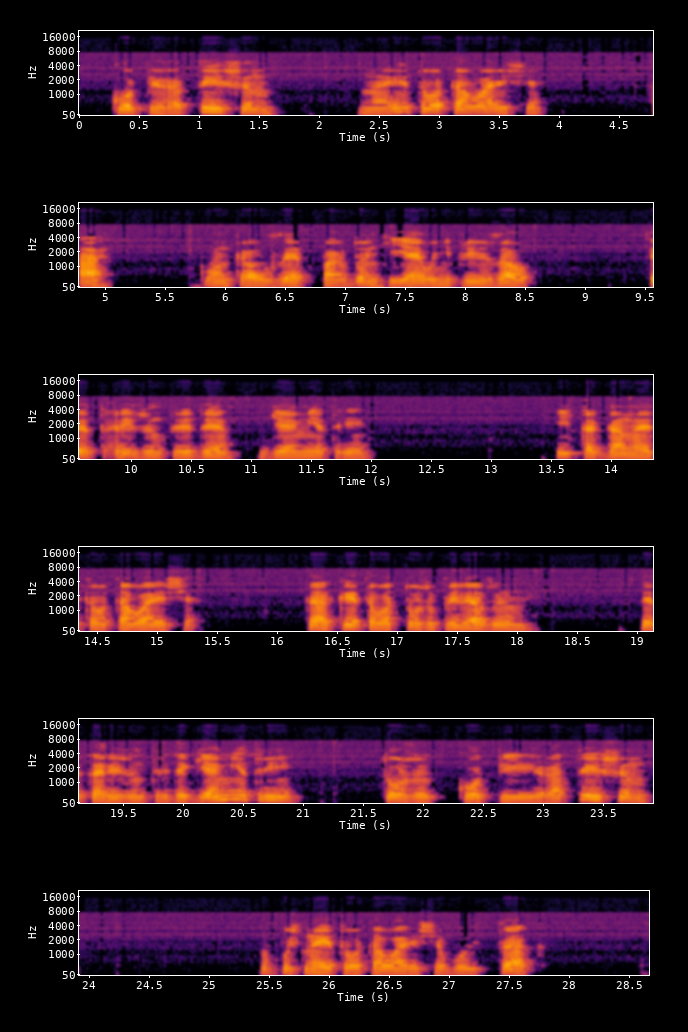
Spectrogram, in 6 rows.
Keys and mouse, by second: 0.3-1.5 drag, 2.5 click, 6.8 ctrl+z, 8.7-11.5 drag, 13.8 click, 18.6-20.3 drag, 21.7-23.5 drag, 24.7 click.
